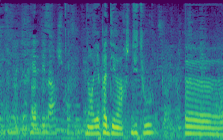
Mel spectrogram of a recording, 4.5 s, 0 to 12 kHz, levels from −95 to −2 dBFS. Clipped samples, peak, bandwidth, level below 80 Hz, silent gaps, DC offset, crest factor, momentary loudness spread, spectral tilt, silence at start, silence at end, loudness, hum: under 0.1%; -4 dBFS; 11.5 kHz; -44 dBFS; none; under 0.1%; 18 dB; 15 LU; -7 dB/octave; 0 s; 0 s; -22 LUFS; none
